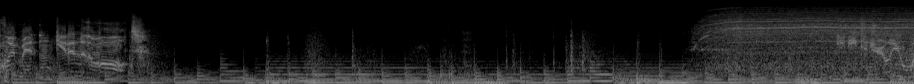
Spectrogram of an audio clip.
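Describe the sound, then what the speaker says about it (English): Drilling through a vault door lock during a heist in Grand Theft Auto 5 Online: a steady, loud game drill grinding with tonal whine and layered game music, a bright metallic screech rising near the end. "You need to drill your way through multiple discs in order to break the vault door lock."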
